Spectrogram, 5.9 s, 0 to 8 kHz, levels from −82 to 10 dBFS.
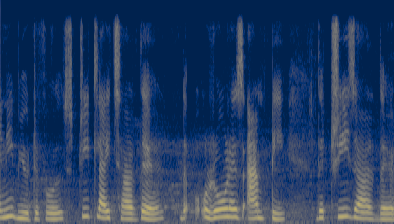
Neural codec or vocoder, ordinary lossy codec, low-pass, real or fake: none; none; 7.2 kHz; real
